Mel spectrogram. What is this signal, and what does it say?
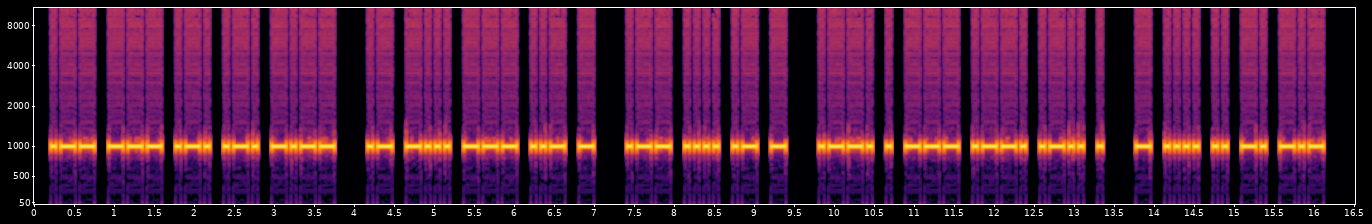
Morse code, heard as a keyed tone, about 20 wpm, 1000 Hz. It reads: WORRY ABOUT WHAT PEOPLE THINK
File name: qotdfiles / 20wpm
